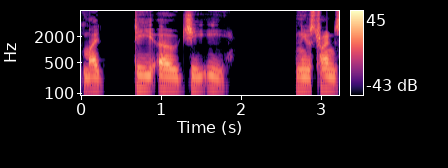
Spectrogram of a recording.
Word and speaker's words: doge: actually doge so not dodge or doge but doge as in like taj mahal that's how you pronounce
